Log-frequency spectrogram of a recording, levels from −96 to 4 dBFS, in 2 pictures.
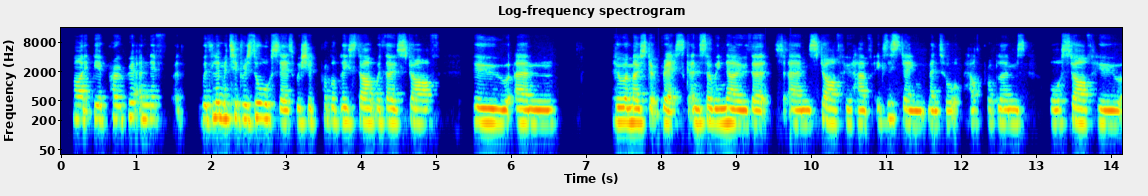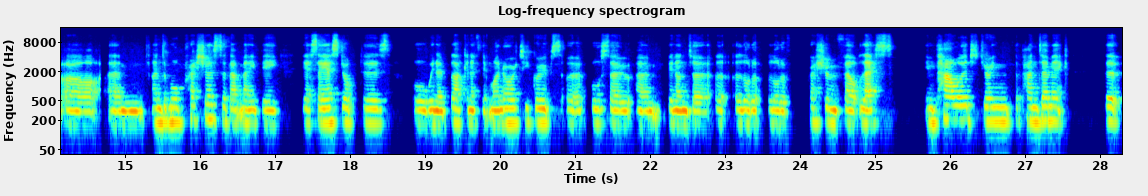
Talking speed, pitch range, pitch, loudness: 170 wpm, 165-190 Hz, 175 Hz, -31 LUFS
